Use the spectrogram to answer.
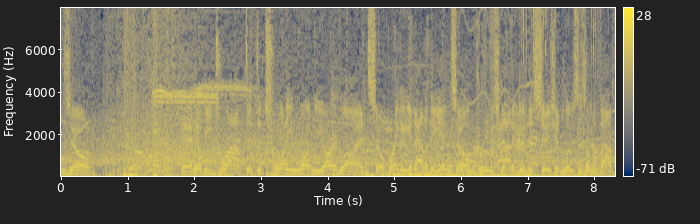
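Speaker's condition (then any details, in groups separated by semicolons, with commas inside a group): No condition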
